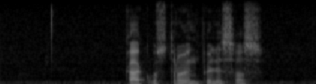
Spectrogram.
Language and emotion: Russian, neutral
